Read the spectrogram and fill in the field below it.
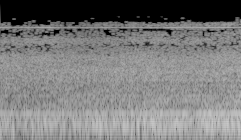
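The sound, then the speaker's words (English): The engine of Marine One, the helicopter, runs loud as a man gets off it, a steady roaring whine with a constant hum underneath and no change in pitch or level. No voices are heard. “He's getting off Marine One, the helicopter.”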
